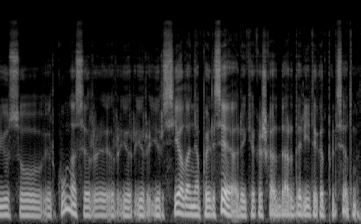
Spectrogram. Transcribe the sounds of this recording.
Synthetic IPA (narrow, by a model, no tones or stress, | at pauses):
juːsʊɪ̰rkuːnɐsɪrɪ̰rɪɪrɪrsʲiɛlˠɐnʲɛpɐɪlʲsʲeːjo̰ːɾʲɛɪkʲɛkɐʃkɑ̰ːd̪ɐ̰rd̪ɐɾʲiːt̪ʲɪkɐt̪̚pɐɪlʲsʲeːt̪ʊmʲe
